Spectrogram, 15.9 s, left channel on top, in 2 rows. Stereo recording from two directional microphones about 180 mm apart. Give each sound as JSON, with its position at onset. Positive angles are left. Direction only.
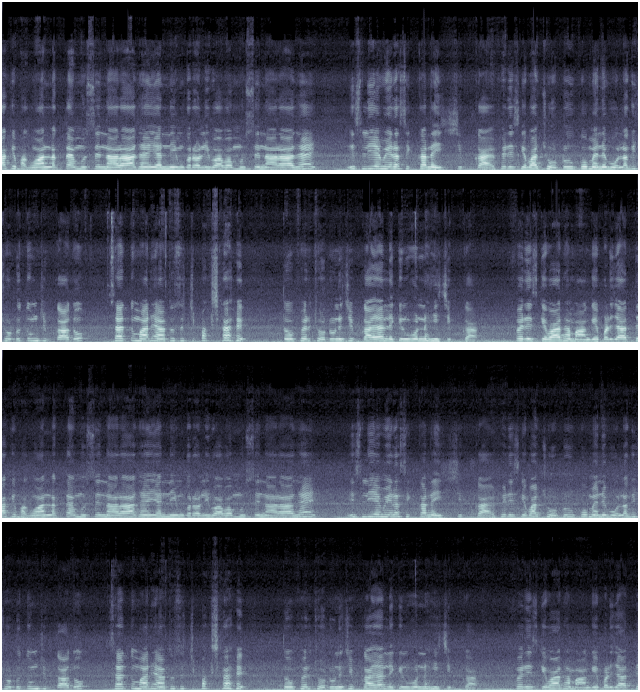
{"t": 0.0, "sound": "a woman's voice", "side_deg": 25}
